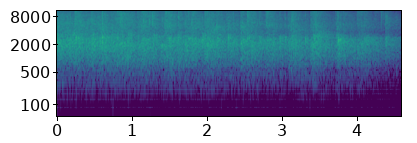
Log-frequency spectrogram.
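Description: Church congregation applauding loudly and continuously, a dense wash of many hands clapping together that holds steady throughout, with no talk over it.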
